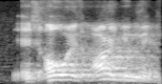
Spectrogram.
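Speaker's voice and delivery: usual speaking voice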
